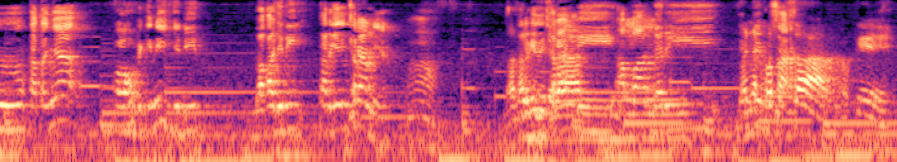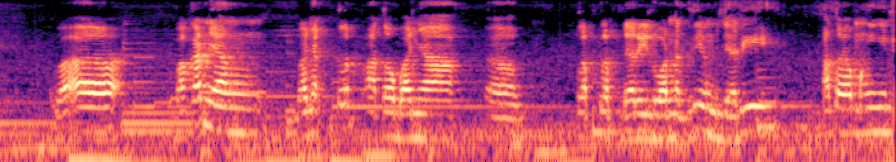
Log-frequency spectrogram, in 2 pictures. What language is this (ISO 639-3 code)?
ind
